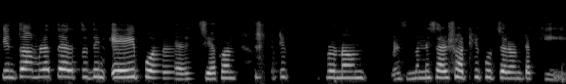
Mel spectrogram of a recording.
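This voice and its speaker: A woman's voice: sits high, steady tone, brisk, dry recording, dull audio. A young woman student politely and hesitantly asking her teacher a question in an online class.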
